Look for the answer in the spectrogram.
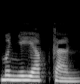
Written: menyiapkan

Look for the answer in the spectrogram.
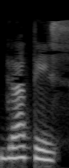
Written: gratis

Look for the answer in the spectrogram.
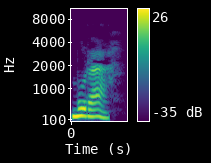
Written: murah

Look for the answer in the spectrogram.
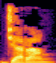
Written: jarang

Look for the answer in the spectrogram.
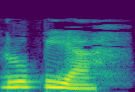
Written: rupiah

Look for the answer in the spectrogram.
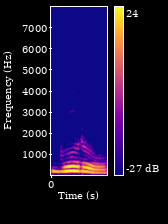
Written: guru

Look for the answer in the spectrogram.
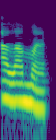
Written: alamat

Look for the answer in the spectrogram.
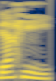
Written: dahi

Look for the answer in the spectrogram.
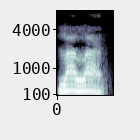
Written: lalat

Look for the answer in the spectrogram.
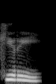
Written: kiri

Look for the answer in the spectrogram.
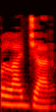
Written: pelajar

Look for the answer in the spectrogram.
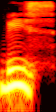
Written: bis

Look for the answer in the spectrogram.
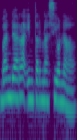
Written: bandara internasional

